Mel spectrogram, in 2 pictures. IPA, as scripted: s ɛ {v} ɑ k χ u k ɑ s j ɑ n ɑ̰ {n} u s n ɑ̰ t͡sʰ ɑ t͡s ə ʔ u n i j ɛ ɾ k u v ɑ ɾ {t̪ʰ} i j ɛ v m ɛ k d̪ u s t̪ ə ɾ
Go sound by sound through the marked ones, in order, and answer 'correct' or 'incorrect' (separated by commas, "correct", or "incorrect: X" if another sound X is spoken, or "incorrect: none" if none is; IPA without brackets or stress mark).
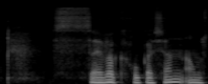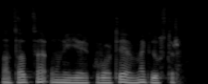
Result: correct, incorrect: m, correct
